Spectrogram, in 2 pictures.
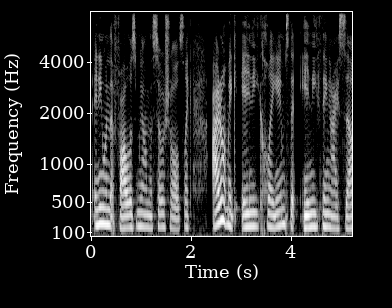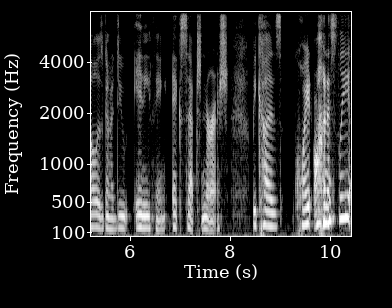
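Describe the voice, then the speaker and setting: A woman's voice: on the low side, no echo, studio quality. A woman in her forties, a health coach and author, speaking earnestly and with self-assurance as a podcast guest. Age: 40s. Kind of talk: casual podcast interview.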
